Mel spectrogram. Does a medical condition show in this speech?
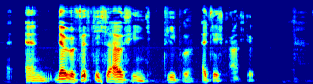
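Yes: mouth cancer.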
